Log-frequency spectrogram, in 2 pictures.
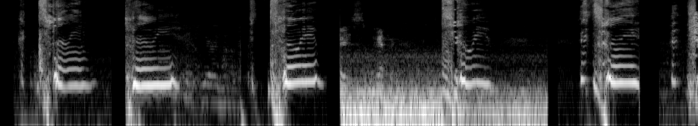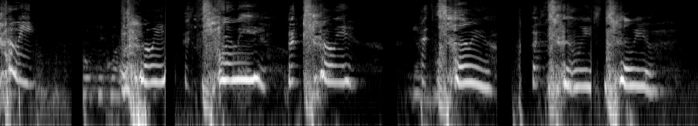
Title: sneeze compilation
